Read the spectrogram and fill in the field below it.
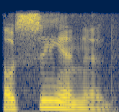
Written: Oceanid

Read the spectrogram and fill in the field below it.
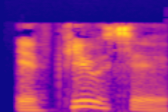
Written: effusiveness

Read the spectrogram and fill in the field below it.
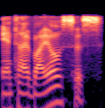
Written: antibiosis

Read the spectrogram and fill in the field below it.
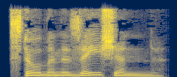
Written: stolonization

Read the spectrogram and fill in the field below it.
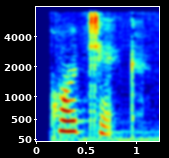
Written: cortic

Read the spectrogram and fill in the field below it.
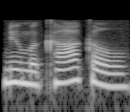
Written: pneumococcal

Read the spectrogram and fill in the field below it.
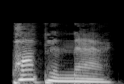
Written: popinac

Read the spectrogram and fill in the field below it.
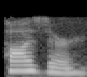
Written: hawser

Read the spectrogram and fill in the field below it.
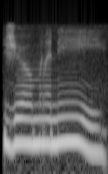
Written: Jomini

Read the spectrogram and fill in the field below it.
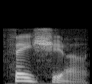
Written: facia

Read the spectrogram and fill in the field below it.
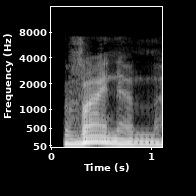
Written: vinum

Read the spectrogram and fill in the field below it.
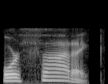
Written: orthotic

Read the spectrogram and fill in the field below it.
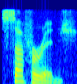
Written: suffrage

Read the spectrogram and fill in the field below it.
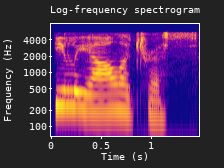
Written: heliolatrous

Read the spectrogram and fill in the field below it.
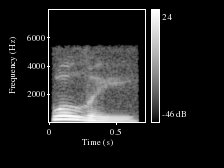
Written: wooly

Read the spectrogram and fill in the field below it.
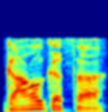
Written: Golgotha

